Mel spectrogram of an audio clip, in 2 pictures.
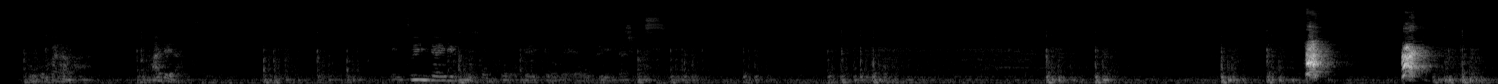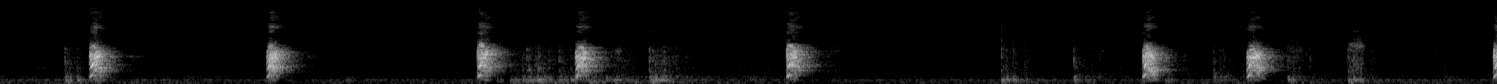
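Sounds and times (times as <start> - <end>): small dog barking: 13.0 - 14.4, 15.8 - 16.3, 17.6 - 18.1, 19.7 - 21.2, 22.8 - 23.4, 26.4 - 26.8, 27.4 - 27.9.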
